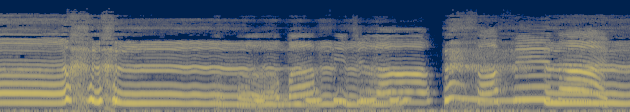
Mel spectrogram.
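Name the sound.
child crying and whimpering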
